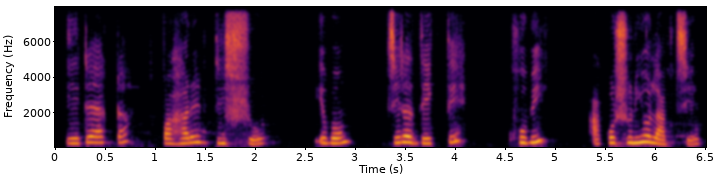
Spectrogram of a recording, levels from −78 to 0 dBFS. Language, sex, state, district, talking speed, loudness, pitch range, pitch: Bengali, female, West Bengal, Jalpaiguri, 90 wpm, -20 LUFS, 280-340 Hz, 315 Hz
